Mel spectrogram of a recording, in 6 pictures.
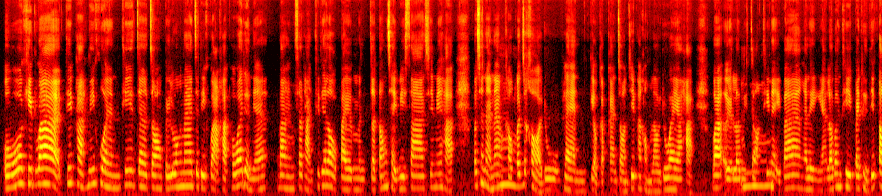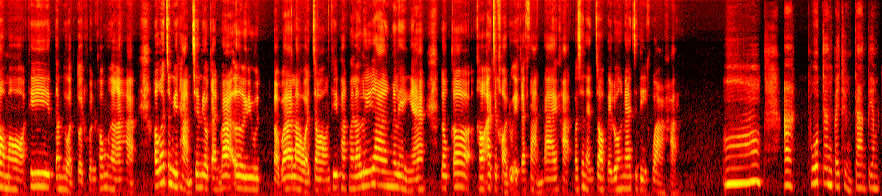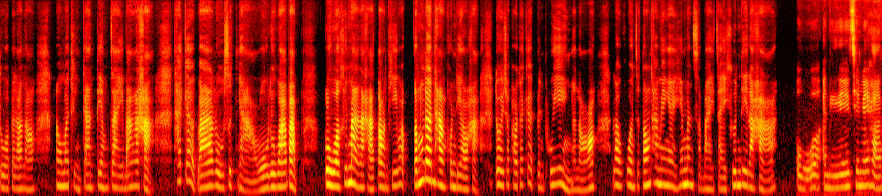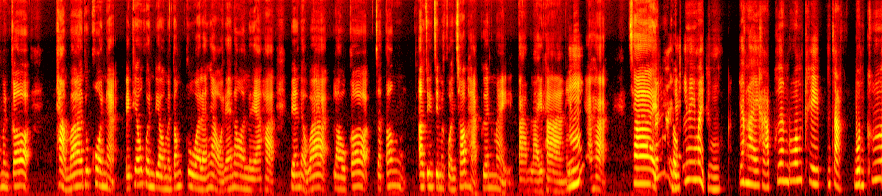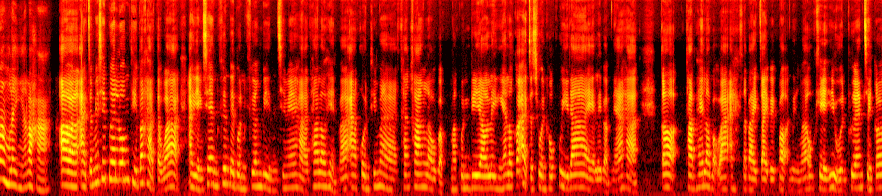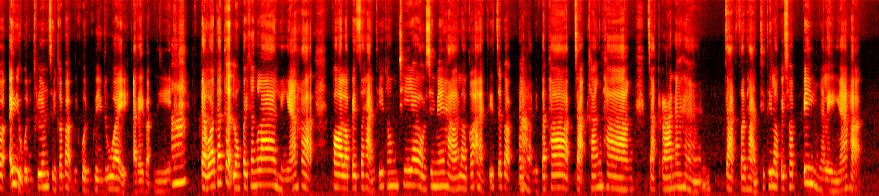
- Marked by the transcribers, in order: static; distorted speech; in English: "แพลน"; surprised: "หือ !"
- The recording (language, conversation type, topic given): Thai, podcast, มีคำแนะนำอะไรบ้างสำหรับคนที่อยากลองเที่ยวคนเดียวครั้งแรก?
